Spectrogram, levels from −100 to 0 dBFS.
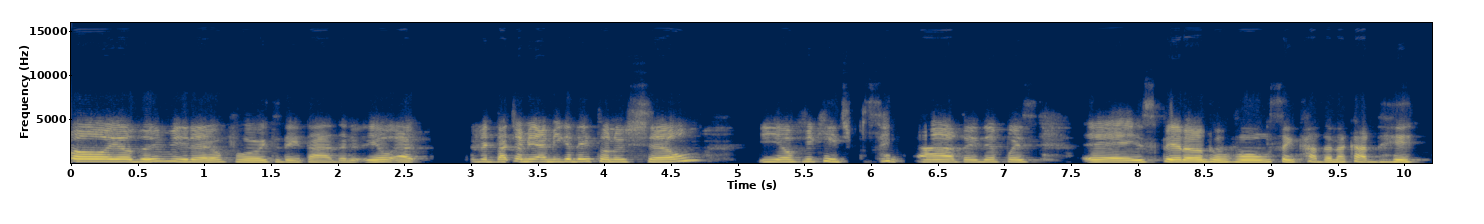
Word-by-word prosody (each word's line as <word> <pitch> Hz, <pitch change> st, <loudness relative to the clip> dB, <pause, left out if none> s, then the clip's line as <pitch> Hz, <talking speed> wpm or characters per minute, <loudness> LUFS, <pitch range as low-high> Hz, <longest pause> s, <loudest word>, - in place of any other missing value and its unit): Foi, 255 Hz, -2 st, +6 dB
eu 240 Hz, -1 st, +4 dB
dormi 240 Hz, +1 st, +1 dB
no 225 Hz, -, +1 dB
aeroporto, 205 Hz, -1 st, -1 dB
deitada. 180 Hz, -1 st, -4 dB, 0.2 s
Eu, 205 Hz, +1 st, +1 dB
eh, 195 Hz, -1 st, -1 dB, 0.4 s
na 220 Hz, -, -11 dB
verdade, 225 Hz, +2 st, -2 dB
a 250 Hz, -, +2 dB
minha 240 Hz, 0 st, +1 dB
amiga 235 Hz, +2 st, 0 dB
deitou 245 Hz, 0 st, 0 dB
no 225 Hz, 0 st, -1 dB
chão, 240 Hz, +9 st, 0 dB, 0.4 s
e 225 Hz, 0 st, -1 dB
eu 220 Hz, -, 0 dB
fiquei, 245 Hz, +2 st, -2 dB
tipo, 215 Hz, -2 st, -19 dB
sentada 215 Hz, -4 st, -2 dB
e -, -, -2 dB
depois, 210 Hz, 0 st, -3 dB, 0.4 s
eh, 200 Hz, -3 st, +3 dB
esperando 210 Hz, +2 st, +4 dB
o 195 Hz, -, +1 dB
voo 200 Hz, 0 st, +4 dB
sentada 200 Hz, 0 st, -1 dB
na 200 Hz, 0 st, 0 dB
cadeira. 200 Hz, +1 st, +1 dB
215 Hz, 175 wpm, -22 LUFS, 200-235 Hz, 0.4 s, Foi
